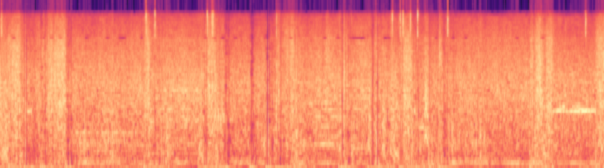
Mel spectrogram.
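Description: Experimental turntable noise: records worked by hand make a loud, dense wash of rumbling noise with irregular sharp crackles and bursts over a steady low drone.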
